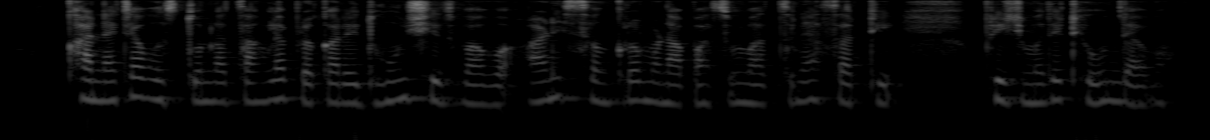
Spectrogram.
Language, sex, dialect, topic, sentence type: Marathi, female, Northern Konkan, agriculture, statement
